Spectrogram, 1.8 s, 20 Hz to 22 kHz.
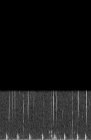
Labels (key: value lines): label: biophony, knock croak
recorder: SoundTrap 300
